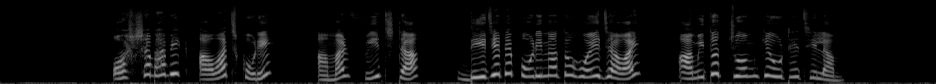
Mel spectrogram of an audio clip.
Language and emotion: Bengali, surprised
